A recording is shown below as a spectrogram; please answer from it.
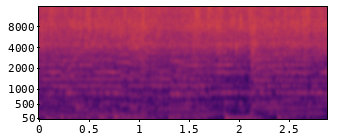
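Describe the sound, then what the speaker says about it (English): Curry ingredients sauté in a pan over low heat, a soft continuous sizzle and crackle with faint rhythmic low thumps from stirring, fairly quiet and alone. "Stir and saute on low heat until aromatic"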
